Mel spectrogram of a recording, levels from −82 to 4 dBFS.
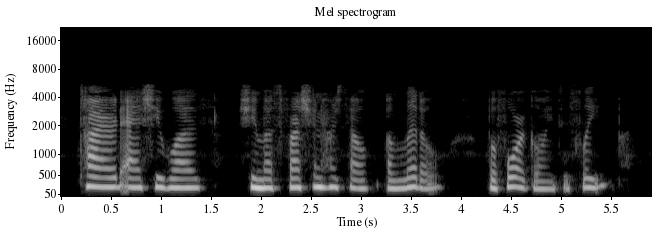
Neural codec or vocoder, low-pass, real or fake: none; 5.4 kHz; real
